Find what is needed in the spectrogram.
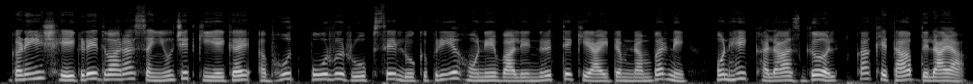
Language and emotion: Hindi, neutral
